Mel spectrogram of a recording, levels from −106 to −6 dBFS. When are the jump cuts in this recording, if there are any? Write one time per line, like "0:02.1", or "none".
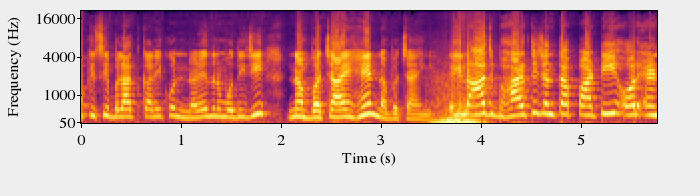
0:03.5

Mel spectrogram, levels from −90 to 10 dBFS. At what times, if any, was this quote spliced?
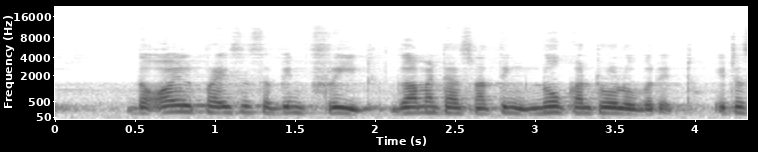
none

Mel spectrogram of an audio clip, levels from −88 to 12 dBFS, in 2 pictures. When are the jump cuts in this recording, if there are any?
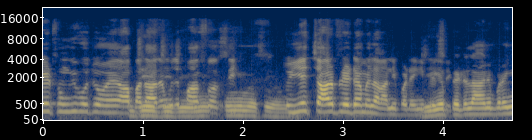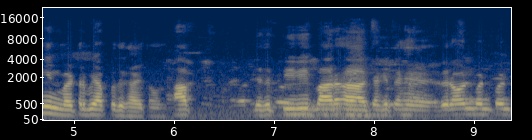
0:05.8

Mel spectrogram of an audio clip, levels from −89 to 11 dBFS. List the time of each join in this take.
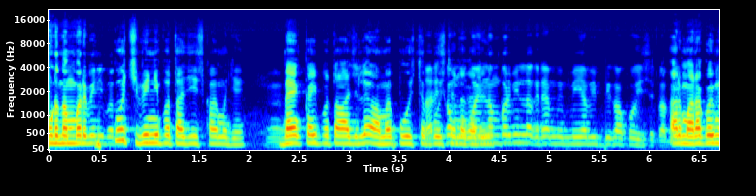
none

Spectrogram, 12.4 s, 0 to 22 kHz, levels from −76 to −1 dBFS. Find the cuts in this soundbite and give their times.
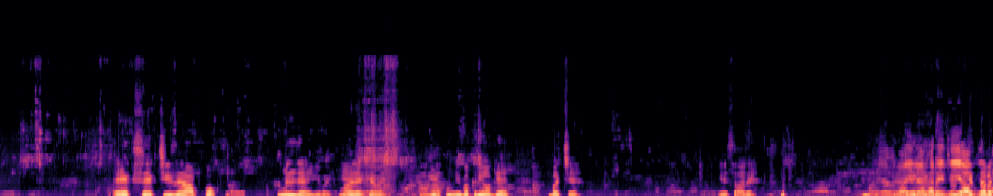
0:04.1
0:11.4

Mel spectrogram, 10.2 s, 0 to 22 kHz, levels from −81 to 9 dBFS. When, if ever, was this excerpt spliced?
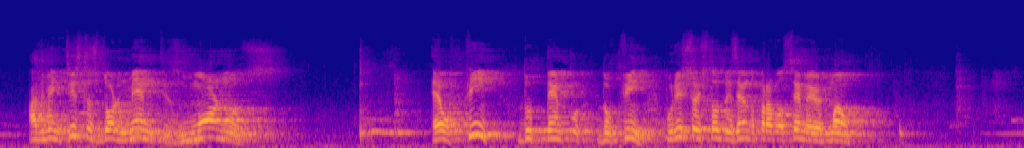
0:03.6

